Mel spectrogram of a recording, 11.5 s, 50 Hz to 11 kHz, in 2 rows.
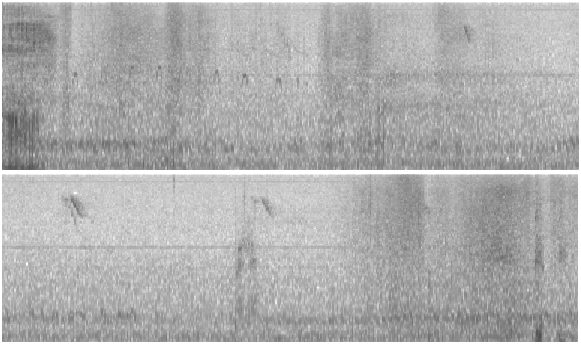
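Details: Black grouse displaying at a lek in Elverum, 2008, with 38 cocks in total: a faint low bubbling drone, loud breathy hissing bursts at the start and end, and scattered short high notes.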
